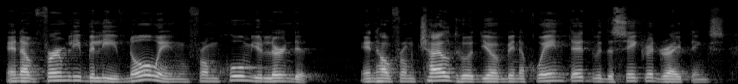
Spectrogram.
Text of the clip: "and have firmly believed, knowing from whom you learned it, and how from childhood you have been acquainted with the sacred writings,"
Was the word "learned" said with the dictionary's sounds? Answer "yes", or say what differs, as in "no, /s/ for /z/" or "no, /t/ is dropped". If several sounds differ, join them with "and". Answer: yes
